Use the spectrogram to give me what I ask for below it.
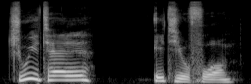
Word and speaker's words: Chiwetel Ejiofor: Chiwetel Ejiofor. – Das klang jetzt nicht so richtig souverän, aber 90%, es war, glaube ich, technisch gesehen erstmal richtig. – Probierst du es mal, komm. – Chiwetel Ejiofor.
